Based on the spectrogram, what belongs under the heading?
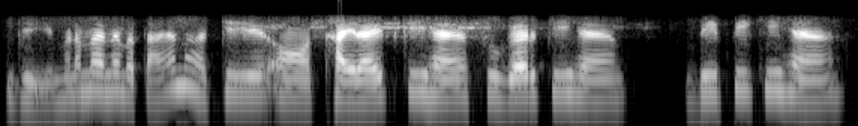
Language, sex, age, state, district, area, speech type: Hindi, female, 30-45, Madhya Pradesh, Katni, urban, conversation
